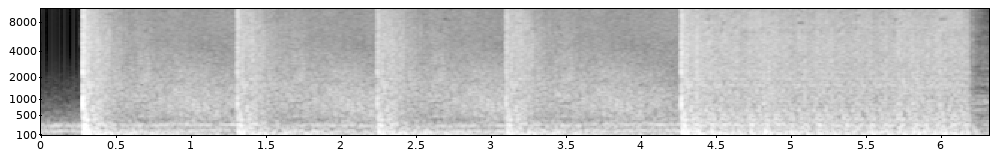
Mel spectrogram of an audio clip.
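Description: Dirt 935 automatic shotgun in a Call of Duty zombies map fires five loud, booming blasts at roughly one-second intervals, each with a sharp attack and a sustained rumbling tail, the last one ringing on longest.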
